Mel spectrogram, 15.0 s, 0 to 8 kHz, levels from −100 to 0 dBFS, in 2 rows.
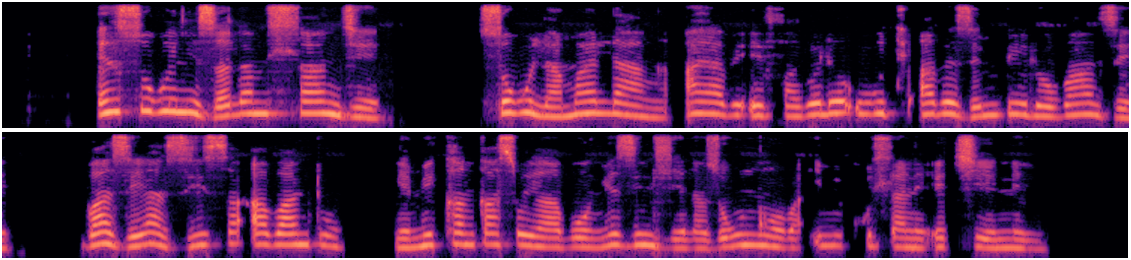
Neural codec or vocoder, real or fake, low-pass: none; real; 7.2 kHz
